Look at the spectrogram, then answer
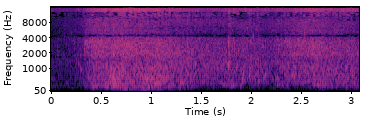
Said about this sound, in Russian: с берега доносился плеск волн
